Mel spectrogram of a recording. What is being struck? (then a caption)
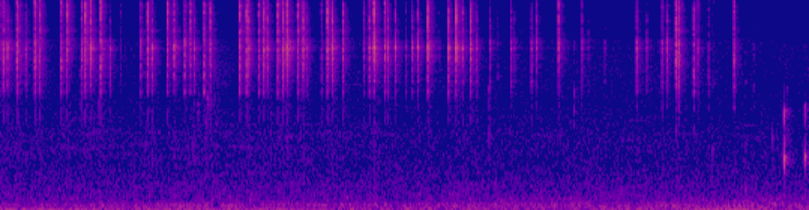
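Thin metal ballpoint pen. Long painted nails tap and click a small, thin gold metal ballpoint pen with a hollow barrel, held close to the microphone. Quick, bright, high-pitched ticks and clicks come in uneven bursts, each dying almost instantly, over a faint low hum.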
